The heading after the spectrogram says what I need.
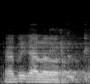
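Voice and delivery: usual speaking voice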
